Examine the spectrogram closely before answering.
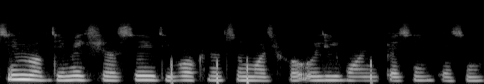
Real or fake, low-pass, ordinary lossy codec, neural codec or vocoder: real; 7.2 kHz; Opus, 32 kbps; none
